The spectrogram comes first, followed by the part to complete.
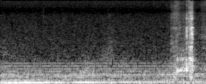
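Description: Faint steady low hum of room tone, with a brief rustle near the end.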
